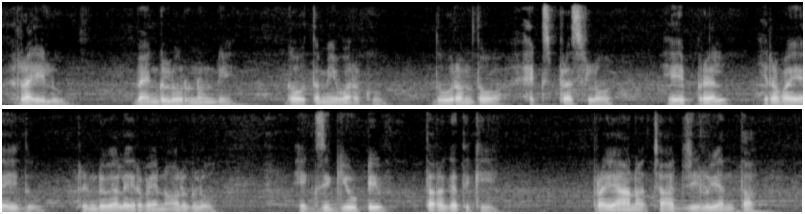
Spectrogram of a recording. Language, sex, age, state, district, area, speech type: Telugu, male, 18-30, Andhra Pradesh, N T Rama Rao, urban, read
